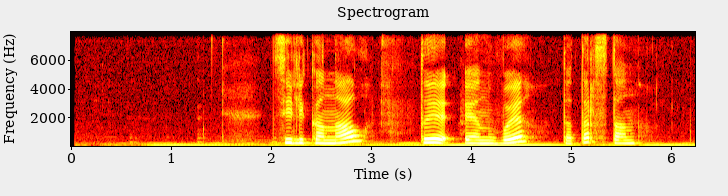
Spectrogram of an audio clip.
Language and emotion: Russian, neutral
